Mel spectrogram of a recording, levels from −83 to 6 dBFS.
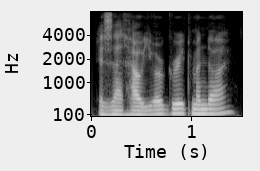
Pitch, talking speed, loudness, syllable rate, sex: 125 Hz, 280 wpm, -16 LUFS, 5.2 syllables/s, male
